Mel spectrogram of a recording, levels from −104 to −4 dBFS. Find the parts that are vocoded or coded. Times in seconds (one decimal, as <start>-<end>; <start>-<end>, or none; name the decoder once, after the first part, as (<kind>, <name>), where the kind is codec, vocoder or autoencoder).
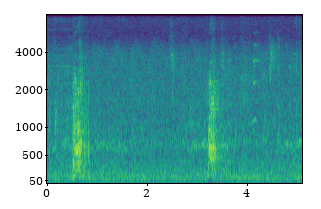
0.0-0.5 (codec, DAC)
